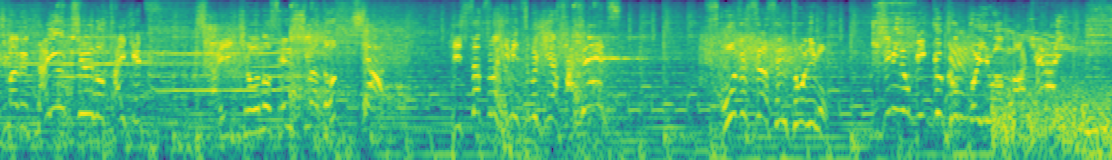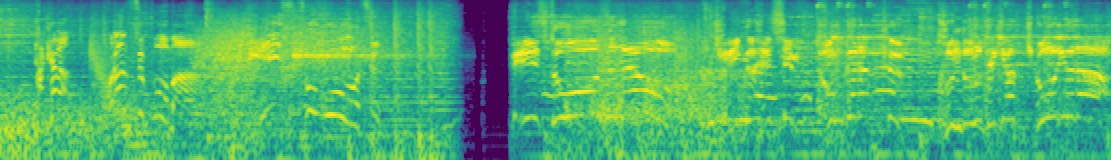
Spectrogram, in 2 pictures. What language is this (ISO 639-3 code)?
jpn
